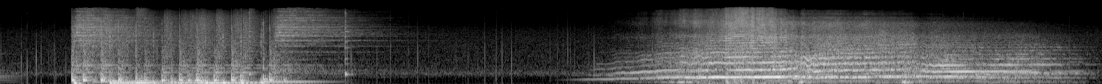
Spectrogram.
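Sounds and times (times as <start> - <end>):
engine-like hum with rushing whoosh: 5.9 - 11.0.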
